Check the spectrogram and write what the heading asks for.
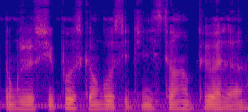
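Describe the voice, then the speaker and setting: A man's voice: on the low side, monotone, a little fast, a little mellow. A man giving a casual, informal presentation as a presenter introducing a streamer. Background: background music.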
